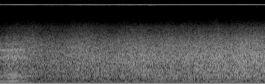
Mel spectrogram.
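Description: Heavy rain that began suddenly, without warning, pours down in a dense, steady roar of hiss and patter that holds at a constant, loud level throughout, with no voices.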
